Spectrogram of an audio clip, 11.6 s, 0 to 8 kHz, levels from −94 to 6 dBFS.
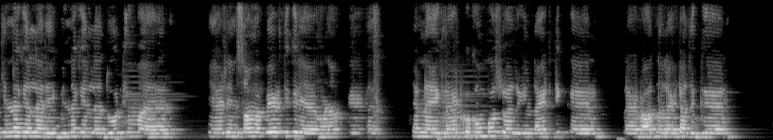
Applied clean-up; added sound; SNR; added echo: classical method WPE with log-MMSE.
